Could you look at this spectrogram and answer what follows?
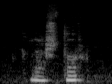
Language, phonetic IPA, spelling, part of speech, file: Polish, [ˈklaʃtɔr], klasztor, noun, LL-Q809 (pol)-klasztor.wav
